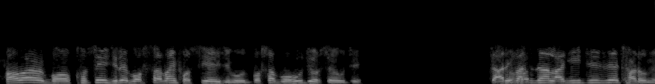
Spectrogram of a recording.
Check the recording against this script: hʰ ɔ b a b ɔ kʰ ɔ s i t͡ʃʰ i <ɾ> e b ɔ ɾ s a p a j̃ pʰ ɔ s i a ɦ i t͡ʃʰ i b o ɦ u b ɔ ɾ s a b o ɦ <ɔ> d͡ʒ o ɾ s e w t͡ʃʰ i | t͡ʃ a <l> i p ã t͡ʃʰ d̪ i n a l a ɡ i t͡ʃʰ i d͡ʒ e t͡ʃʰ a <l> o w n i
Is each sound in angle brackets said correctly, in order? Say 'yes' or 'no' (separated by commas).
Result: yes, no, no, no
